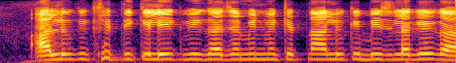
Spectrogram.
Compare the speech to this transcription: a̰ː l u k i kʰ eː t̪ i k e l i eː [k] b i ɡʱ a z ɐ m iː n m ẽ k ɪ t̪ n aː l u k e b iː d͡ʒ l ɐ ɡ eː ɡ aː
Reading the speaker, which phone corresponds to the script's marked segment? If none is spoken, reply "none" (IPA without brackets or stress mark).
k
